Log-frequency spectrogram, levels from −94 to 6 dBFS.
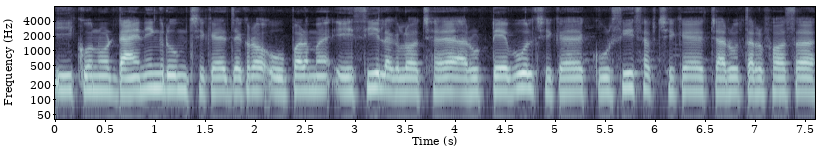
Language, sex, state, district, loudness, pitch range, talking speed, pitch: Angika, male, Bihar, Bhagalpur, -18 LUFS, 140-155 Hz, 160 wpm, 145 Hz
